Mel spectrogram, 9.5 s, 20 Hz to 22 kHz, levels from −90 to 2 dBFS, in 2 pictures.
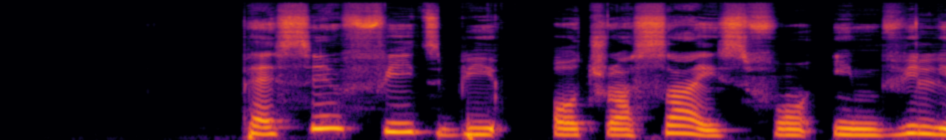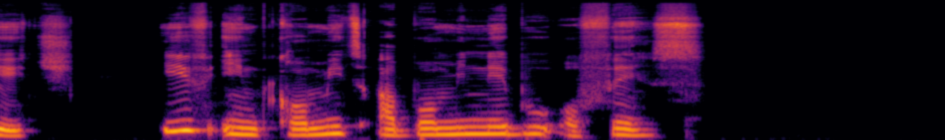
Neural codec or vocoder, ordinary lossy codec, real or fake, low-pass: none; none; real; none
